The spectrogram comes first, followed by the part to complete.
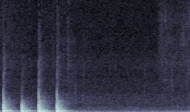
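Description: Knocking on a door: four quick, evenly spaced knocks in the first second, the end of a longer run of raps.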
